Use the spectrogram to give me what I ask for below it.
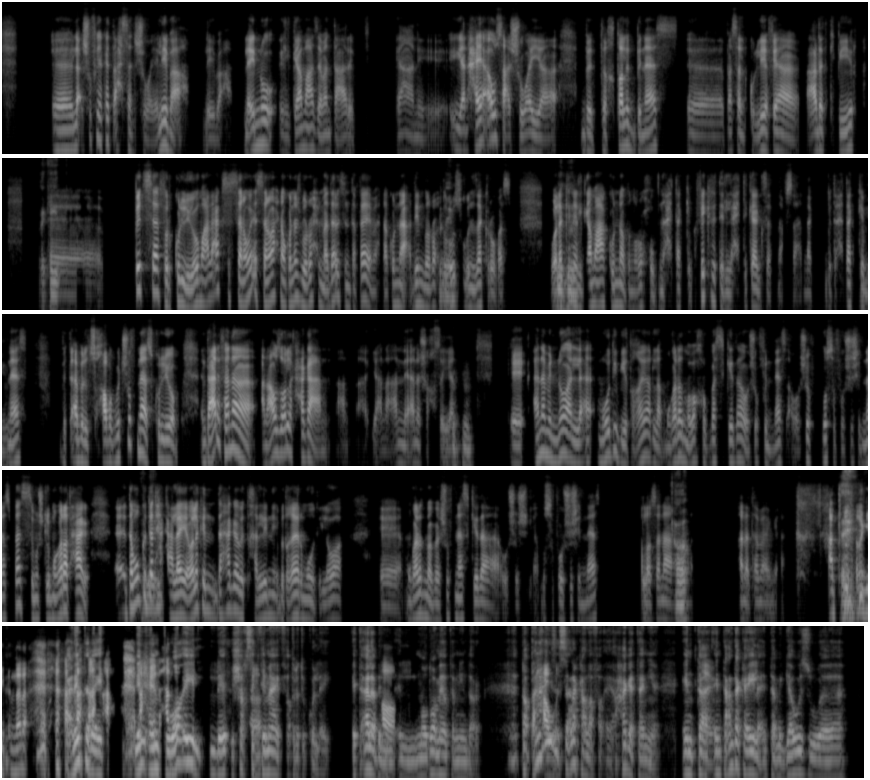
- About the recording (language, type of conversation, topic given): Arabic, podcast, إزاي بتوازن بين الشغل وحياتك الشخصية؟
- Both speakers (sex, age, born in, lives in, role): male, 30-34, Egypt, Greece, guest; male, 55-59, Egypt, United States, host
- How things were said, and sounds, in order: in English: "مودي"; in English: "مودي"; laugh; chuckle; laughing while speaking: "حتّى لدرجة إن أنا"; giggle; tapping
